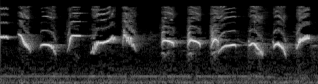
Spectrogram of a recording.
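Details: Oriental magpie-robin song used as a daily lure for a lazy kacer: a lively stream of loud whistled notes, many falling or rising slurs, repeated roughly four per second with one short pause.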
